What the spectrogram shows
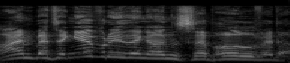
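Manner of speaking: very high, shrill, loud voice. Discussing a comic's artist, saying the artist's name in a Watto impression. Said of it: "That's my Watto impression".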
